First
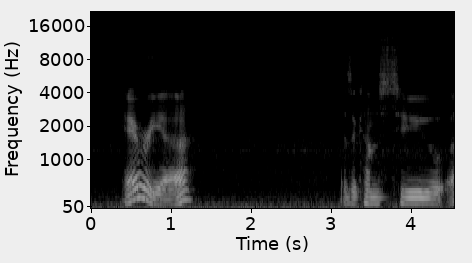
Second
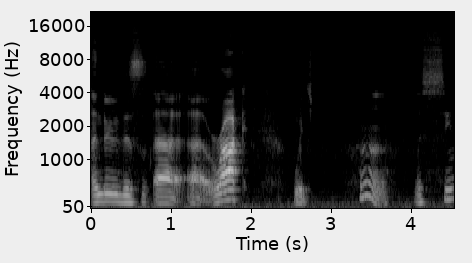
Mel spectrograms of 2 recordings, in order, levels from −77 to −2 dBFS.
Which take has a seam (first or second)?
second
